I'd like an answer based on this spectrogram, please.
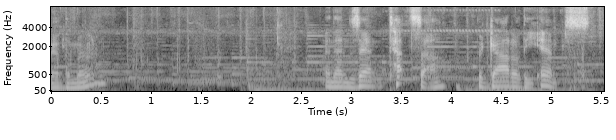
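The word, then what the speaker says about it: Xantezza: We have the moon and then Zantetsa, the god of the imps. Tetsa is the way the game pronounces it.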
